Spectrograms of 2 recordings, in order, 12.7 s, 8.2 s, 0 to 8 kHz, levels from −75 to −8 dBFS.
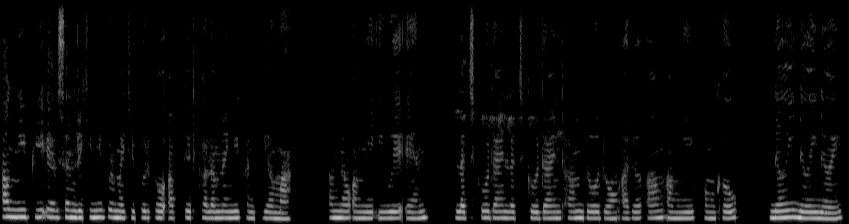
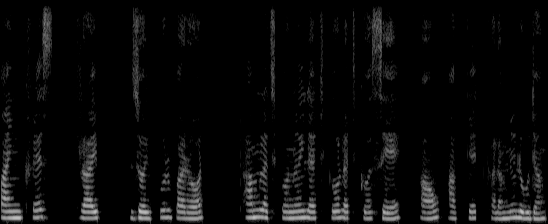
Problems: low volume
